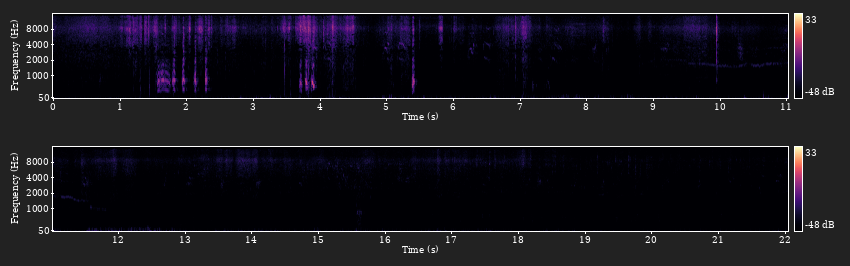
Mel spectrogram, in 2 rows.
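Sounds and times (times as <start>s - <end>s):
rooster clucking: 1.5s - 2.4s, 3.6s - 4.1s.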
